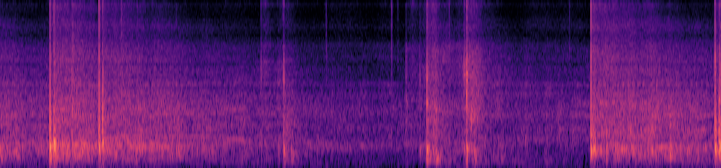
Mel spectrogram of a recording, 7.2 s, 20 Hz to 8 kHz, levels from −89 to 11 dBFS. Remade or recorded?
remade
